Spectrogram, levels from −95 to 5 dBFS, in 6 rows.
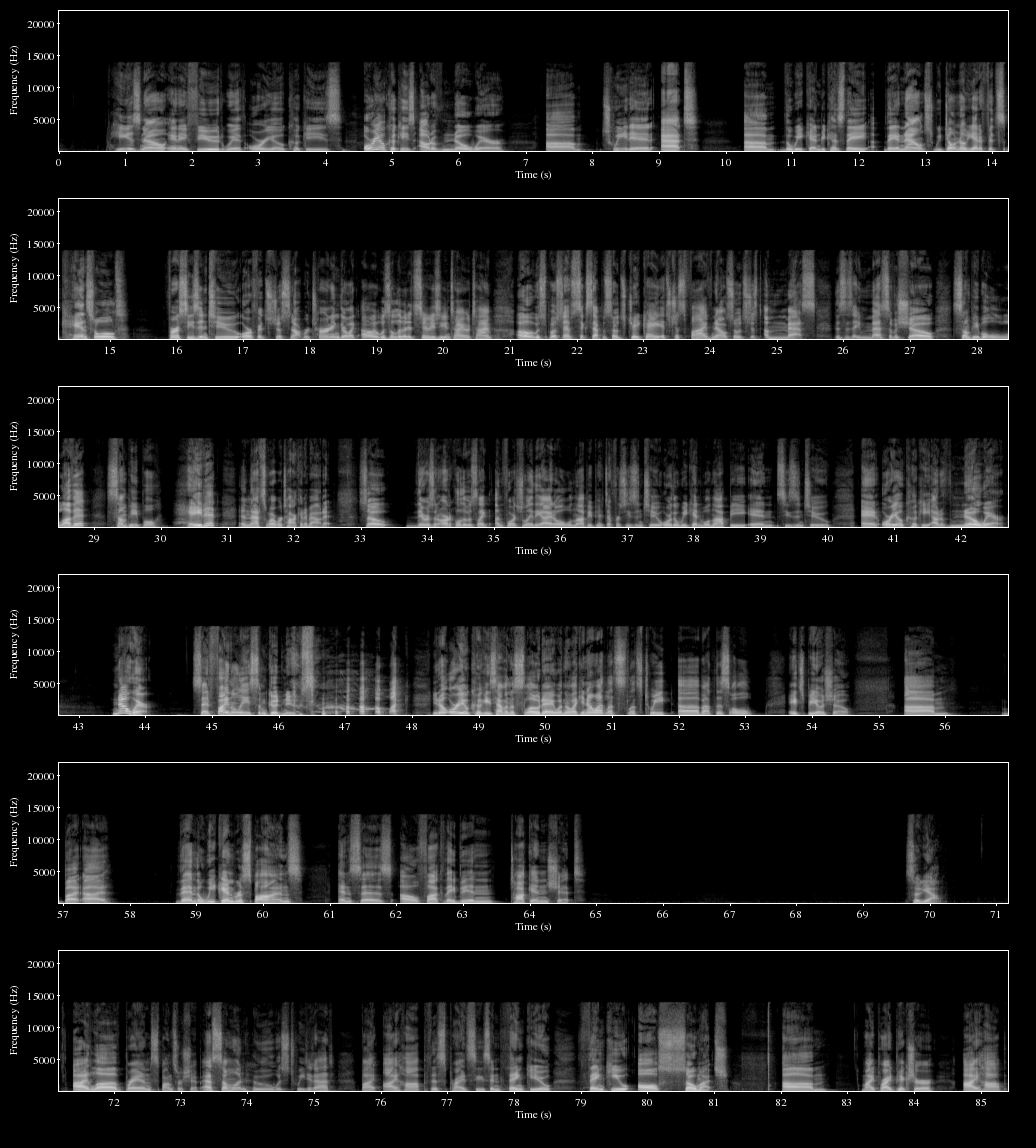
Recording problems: none

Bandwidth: 14 kHz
